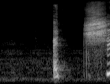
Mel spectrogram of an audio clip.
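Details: A pet cockatiel imitates a sneeze, a brief catch then a sharp hissing burst, mimicking people's sneezes.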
